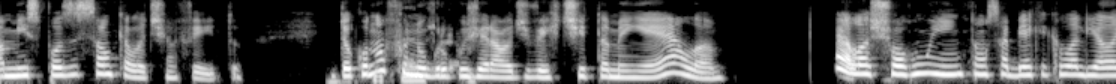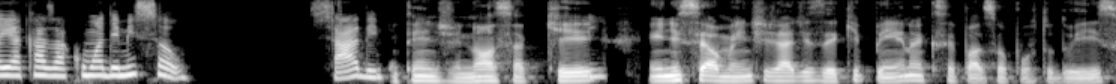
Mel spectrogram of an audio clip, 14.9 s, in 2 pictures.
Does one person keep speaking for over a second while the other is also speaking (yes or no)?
no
